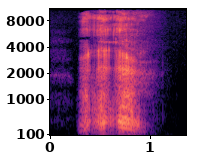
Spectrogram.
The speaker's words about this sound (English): I'm sorry, I'm a little sick today. So if if I'm clearing my throat a little, you know, we're all actually.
